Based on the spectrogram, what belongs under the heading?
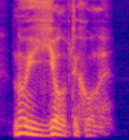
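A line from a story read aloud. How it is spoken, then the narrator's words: Whispered self-reproach. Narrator (Ukrainian): лаяв себе пошепки в темряві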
